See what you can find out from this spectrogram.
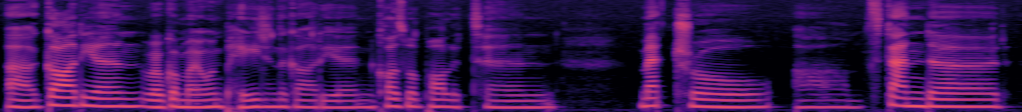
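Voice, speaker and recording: A woman's voice: low voice, flat delivery, slow pace, darkish tone, smooth, no room sound. A middle-aged woman with an Indian accent, a podcaster and author telling her story earnestly in an interview. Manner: earnest storytelling with listing and self-talk quotes. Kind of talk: candid interview conversation.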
